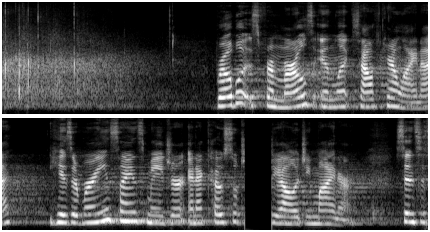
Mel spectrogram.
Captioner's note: applause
